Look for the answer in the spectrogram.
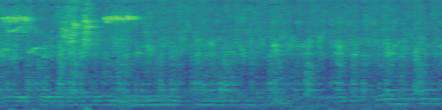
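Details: Brown-throated sunbird song given as premium training material: two quick, very high trilled bursts in the first second and a half, then quieter faint chatter.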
